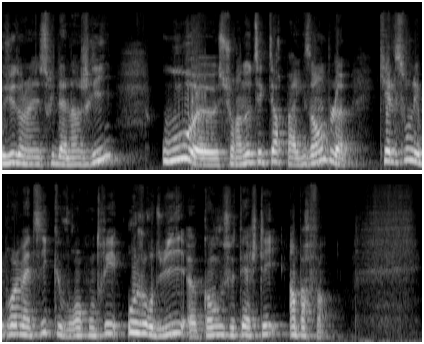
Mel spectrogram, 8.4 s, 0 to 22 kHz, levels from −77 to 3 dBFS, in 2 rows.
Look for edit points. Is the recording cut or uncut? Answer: uncut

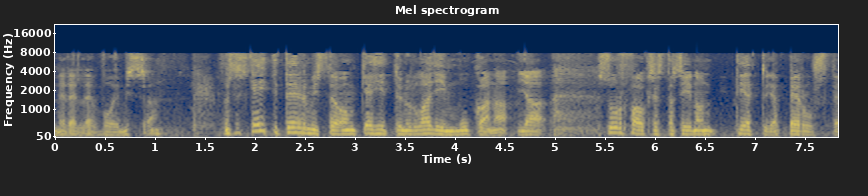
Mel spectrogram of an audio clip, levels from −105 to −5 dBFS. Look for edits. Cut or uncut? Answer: cut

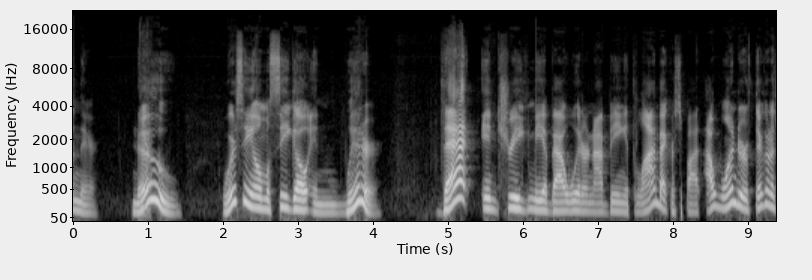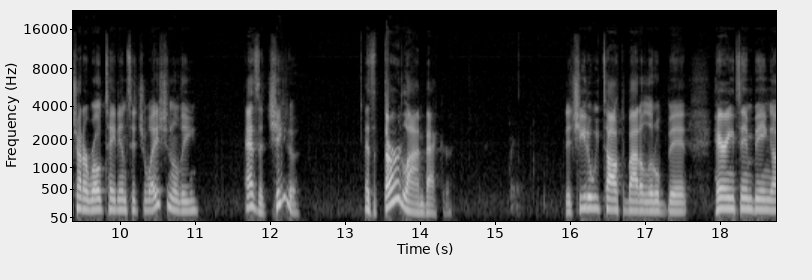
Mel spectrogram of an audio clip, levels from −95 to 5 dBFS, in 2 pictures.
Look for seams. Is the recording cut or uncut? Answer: cut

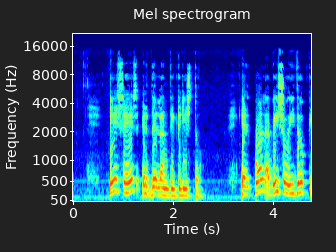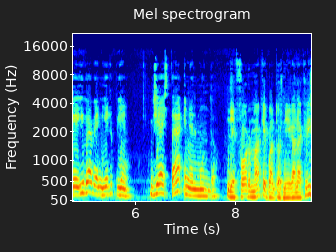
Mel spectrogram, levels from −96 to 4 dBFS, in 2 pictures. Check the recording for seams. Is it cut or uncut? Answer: cut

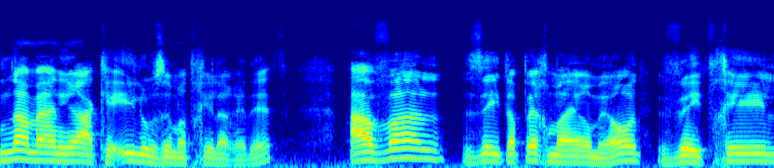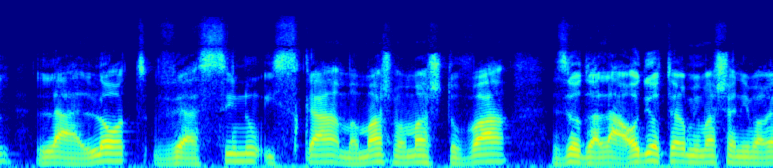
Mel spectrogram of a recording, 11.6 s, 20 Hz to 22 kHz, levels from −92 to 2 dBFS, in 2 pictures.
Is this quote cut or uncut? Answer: cut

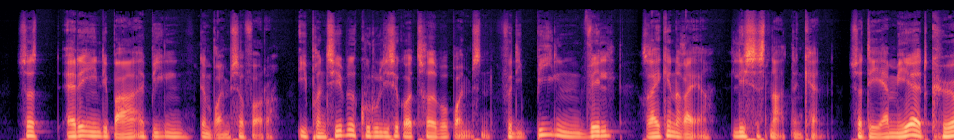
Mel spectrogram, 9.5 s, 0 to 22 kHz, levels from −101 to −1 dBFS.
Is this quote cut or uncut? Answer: uncut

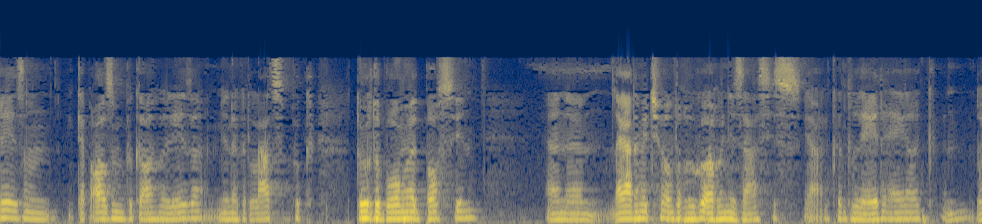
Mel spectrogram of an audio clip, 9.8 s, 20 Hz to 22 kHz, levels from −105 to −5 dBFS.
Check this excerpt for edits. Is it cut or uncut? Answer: uncut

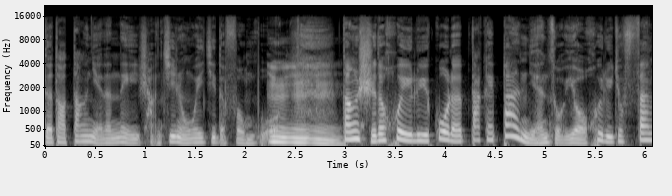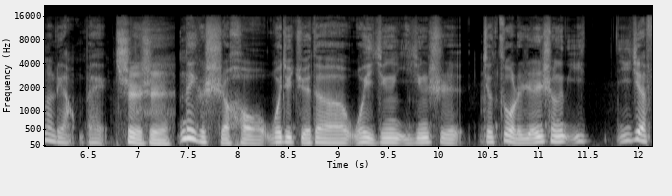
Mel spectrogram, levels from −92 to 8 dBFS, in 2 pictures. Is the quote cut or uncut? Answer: cut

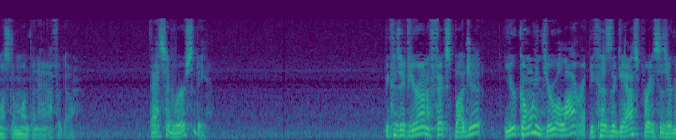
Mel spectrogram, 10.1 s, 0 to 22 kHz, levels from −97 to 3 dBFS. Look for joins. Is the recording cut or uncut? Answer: cut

